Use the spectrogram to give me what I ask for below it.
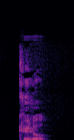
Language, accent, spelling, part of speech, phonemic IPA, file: French, France, culot, noun, /ky.lo/, LL-Q150 (fra)-culot.wav
- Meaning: 1. base, bottom (of an object) 2. residue, slag 3. cheek, nerve (effrontery) 4. architectural ornament, e.g. starting point of volutes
